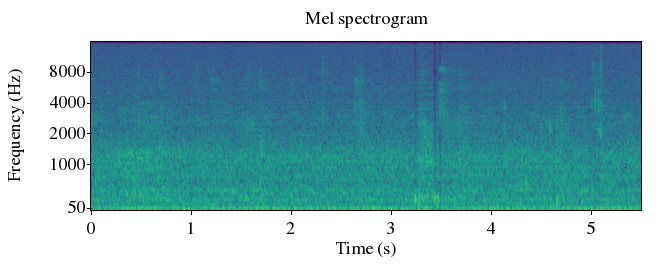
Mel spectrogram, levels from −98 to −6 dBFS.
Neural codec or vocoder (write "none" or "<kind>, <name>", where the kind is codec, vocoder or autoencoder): none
